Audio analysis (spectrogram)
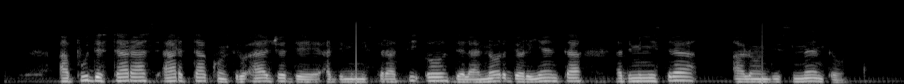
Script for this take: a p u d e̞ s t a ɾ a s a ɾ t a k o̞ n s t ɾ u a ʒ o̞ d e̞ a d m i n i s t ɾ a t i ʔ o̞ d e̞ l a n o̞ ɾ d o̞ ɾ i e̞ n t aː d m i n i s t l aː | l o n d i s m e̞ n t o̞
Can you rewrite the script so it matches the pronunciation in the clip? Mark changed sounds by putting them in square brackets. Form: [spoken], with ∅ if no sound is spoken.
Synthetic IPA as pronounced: a p u d e̞ s t a ɾ a s a ɾ t a k o̞ n s t ɾ u a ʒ o̞ d e̞ a d m i n i s t ɾ a [t͡s] i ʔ o̞ d e̞ l a n o̞ ɾ d o̞ ɾ i e̞ n t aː d m i n i s t [ɾ] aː | l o n d i s m e̞ n t o̞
